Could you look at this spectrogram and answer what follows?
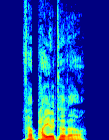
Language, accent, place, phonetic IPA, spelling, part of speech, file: German, Germany, Berlin, [fɛɐ̯ˈpaɪ̯ltəʁɐ], verpeilterer, adjective, De-verpeilterer.ogg
- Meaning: inflection of verpeilt: 1. strong/mixed nominative masculine singular comparative degree 2. strong genitive/dative feminine singular comparative degree 3. strong genitive plural comparative degree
